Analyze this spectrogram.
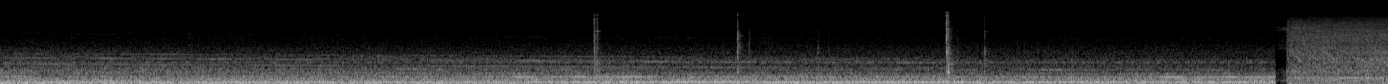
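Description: A high-speed electric train rumbles along the track.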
